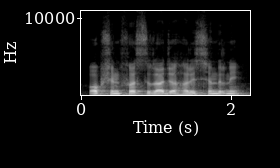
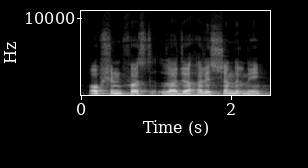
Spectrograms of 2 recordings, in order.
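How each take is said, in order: Both takes have the same delivery.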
